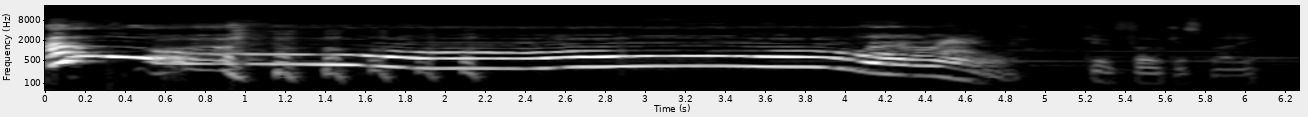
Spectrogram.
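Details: A Standard Poodle gives a long, wavering howl that rises and falls, singing along with jazz played on the piano.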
